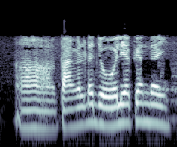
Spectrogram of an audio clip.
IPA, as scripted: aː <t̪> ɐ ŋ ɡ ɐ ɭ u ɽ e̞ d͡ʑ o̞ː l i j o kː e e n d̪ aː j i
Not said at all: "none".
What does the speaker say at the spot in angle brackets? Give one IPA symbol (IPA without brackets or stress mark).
t̪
